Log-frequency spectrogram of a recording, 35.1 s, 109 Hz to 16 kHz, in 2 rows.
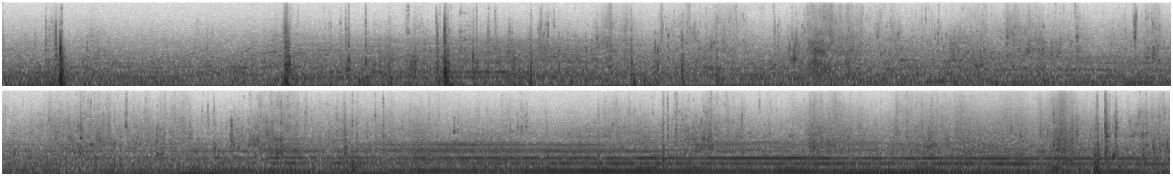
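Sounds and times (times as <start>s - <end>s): low rumble on water: 0.0s - 35.0s
motor humming: 22.1s - 35.0s
light knocks and clicks: 33.6s - 34.4s.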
